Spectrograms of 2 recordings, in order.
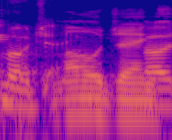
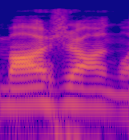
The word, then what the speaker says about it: Mojang: Anyway, so Mojang, how do you say it, Will? Mojang? – Mojang Studios. – Mojang, whatever. I called it Mahjong last week, and Will got all up in my grill, so I don't want that to happen again.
